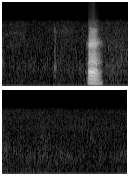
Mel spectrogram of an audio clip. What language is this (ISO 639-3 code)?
sat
